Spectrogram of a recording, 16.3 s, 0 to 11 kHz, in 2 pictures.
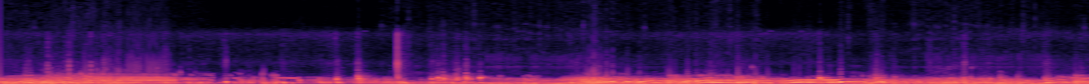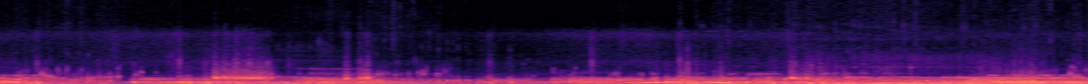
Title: stomach growling 3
